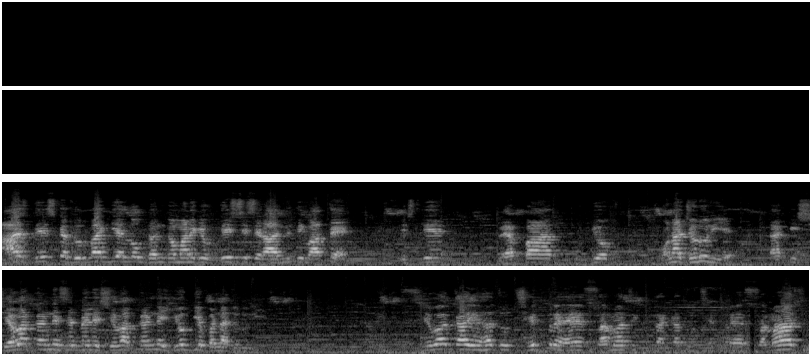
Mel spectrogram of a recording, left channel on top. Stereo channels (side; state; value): left; silent; digital silence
